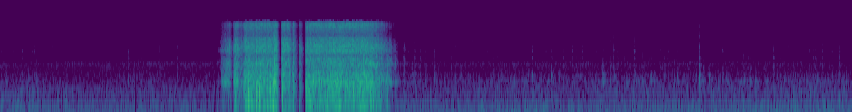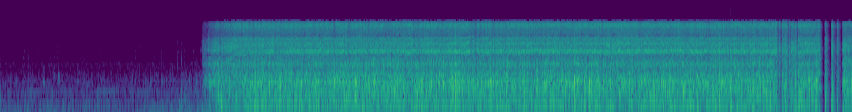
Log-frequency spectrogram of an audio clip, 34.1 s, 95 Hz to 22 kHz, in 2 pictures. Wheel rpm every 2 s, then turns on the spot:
0, 0, 120, 100, 0, 0, 0, 0, 0, 0, 180, 230, 230, 230, 230, 230, 180.
none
